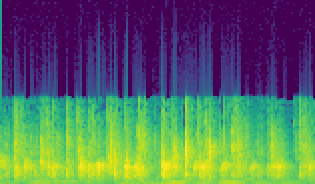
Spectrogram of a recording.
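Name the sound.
audience hand clapping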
